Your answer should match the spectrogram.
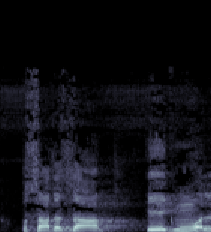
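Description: A man's voice reciting a speech in Urdu, with long, drawn-out vowels held at a steady pitch, a short pause, then speaking again.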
